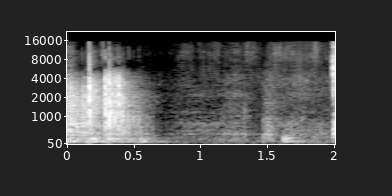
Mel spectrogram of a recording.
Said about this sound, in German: Würfeln wir alle gleichzeitig.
